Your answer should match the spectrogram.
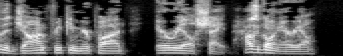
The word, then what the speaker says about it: Arielle: Now, did I get the pronunciation right? Arielle.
